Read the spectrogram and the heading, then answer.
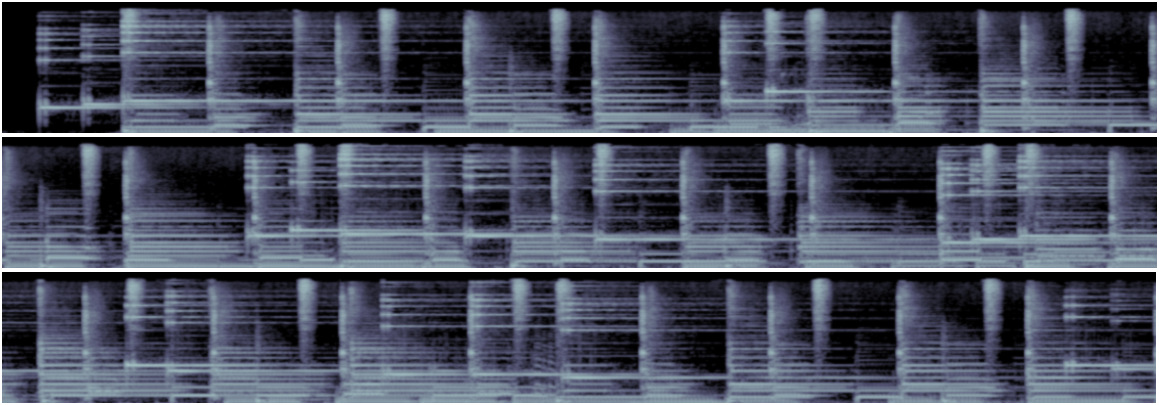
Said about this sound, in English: Now, before we learn more, it's time for our theme song.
